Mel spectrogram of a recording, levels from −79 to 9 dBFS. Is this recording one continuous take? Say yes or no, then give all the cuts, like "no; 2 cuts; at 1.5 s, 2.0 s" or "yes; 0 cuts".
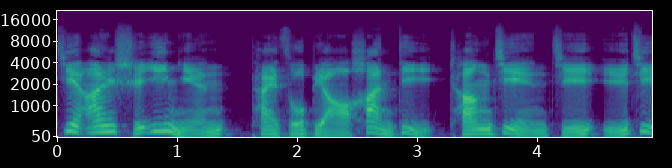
no; 2 cuts; at 1.5 s, 3.2 s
